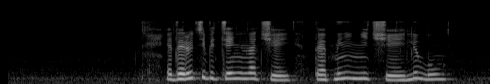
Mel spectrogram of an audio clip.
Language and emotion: Russian, neutral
